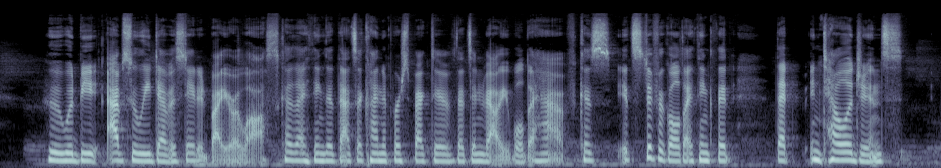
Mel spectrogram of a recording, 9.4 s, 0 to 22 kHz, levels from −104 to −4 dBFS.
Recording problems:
voice in the background; faint; throughout; 30 dB below the speech

